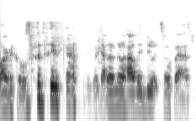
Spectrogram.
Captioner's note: laughs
